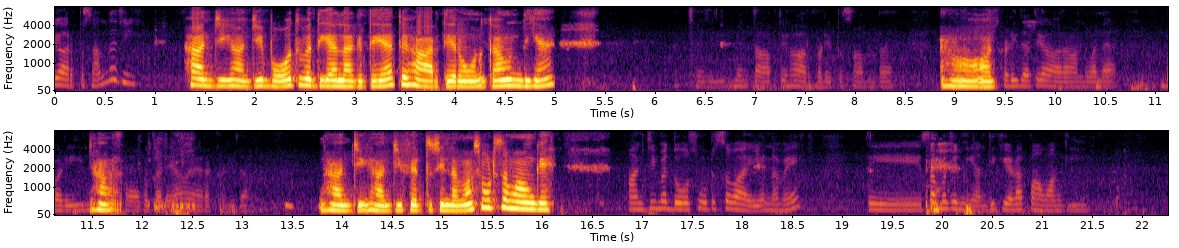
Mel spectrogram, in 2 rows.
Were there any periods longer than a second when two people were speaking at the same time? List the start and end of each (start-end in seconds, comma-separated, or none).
none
